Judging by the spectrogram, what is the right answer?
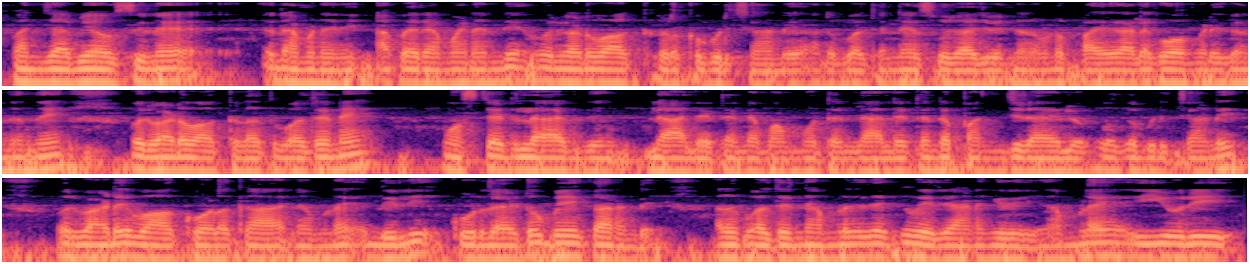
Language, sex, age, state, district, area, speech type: Malayalam, male, 18-30, Kerala, Kozhikode, rural, spontaneous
